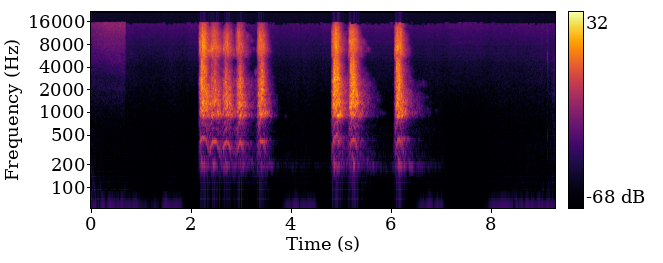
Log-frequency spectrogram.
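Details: Simulated cochlear implant hearing of a barking dog, two years after processor activation, by a user with one functional ear: eight sharp barks in short bursts sounding thin, banded and unnatural yet recognizable.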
